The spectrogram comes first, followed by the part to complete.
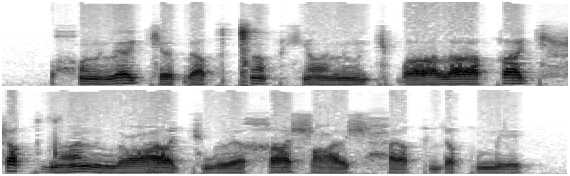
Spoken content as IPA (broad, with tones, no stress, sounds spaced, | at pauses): χ ũ˨ l ɜ˦ c ə˨ ɓ ɜ˨ q ǀ ũ˦ q ç ɑ̃˨ l ũ˨˦ c ɓ ɑ˨˦ l ɑ˦ ə̯ q ɜ˦ c ɬ ʊ˦ q dˤ ũ˨˦ l u˨ ʕ ɑ˦ c w ʊ˨ ə̯ χ ɑ˦ ʃ ʕ ʌ˨ ʃ ħ æ˨ q ʎ ʊ˨ q m ɪ˨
